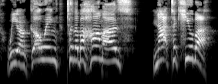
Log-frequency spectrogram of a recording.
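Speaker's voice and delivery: high, bellowed, bellowing captain's voice. Recalling the ship's captain giving the crew instructions: retelling a captain's bellow. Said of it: "And then he bellowed".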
